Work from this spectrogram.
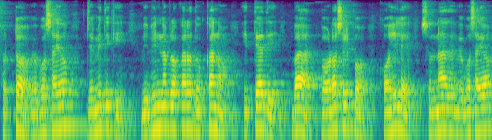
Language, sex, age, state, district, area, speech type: Odia, male, 30-45, Odisha, Khordha, rural, spontaneous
